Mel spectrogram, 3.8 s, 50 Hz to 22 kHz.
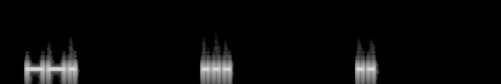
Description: Morse code, heard as a keyed tone, about 31 wpm, spaced as for 8 wpm, 700 Hz. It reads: GSI
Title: USA Call Signs - 5 Characters - 8x Character Spacing - 30wpm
